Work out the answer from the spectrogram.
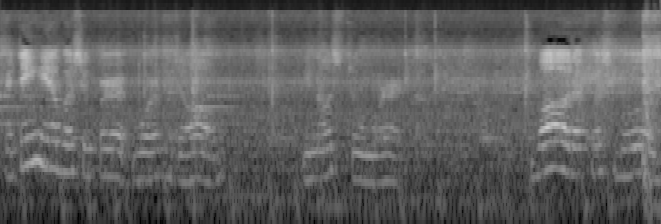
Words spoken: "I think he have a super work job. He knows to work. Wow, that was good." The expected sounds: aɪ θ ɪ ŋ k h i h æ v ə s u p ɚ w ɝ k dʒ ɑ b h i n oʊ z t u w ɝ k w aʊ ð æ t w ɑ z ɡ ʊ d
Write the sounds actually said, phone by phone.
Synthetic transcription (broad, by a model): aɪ t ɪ ŋ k h i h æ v ə s u p ɚ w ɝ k dʒ ɑ b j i n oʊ s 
